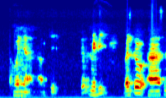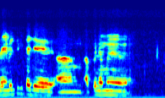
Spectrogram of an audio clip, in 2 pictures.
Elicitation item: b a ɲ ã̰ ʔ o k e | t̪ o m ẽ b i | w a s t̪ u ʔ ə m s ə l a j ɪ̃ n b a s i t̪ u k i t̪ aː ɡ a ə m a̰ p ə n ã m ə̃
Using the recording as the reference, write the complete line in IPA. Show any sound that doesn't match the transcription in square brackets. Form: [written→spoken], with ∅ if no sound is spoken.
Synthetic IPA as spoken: b a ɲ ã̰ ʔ o k e | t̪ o m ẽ b i | [w→b] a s t̪ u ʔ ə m s ə l a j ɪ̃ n b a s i t̪ u k i t̪ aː [ɡ→d] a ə m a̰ p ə n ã m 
